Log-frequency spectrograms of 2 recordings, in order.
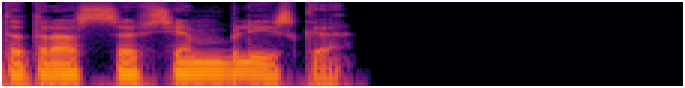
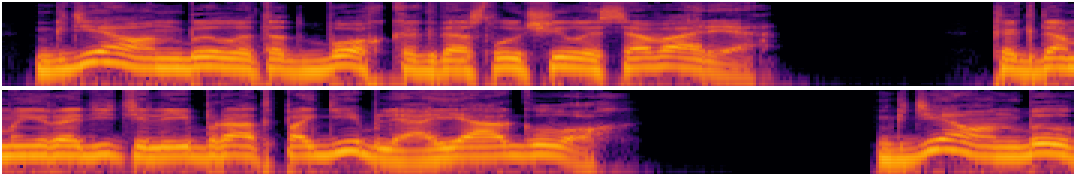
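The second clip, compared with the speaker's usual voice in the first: bitter outburst; 4 semitones higher than usual. Acted. Bitter outburst about God.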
